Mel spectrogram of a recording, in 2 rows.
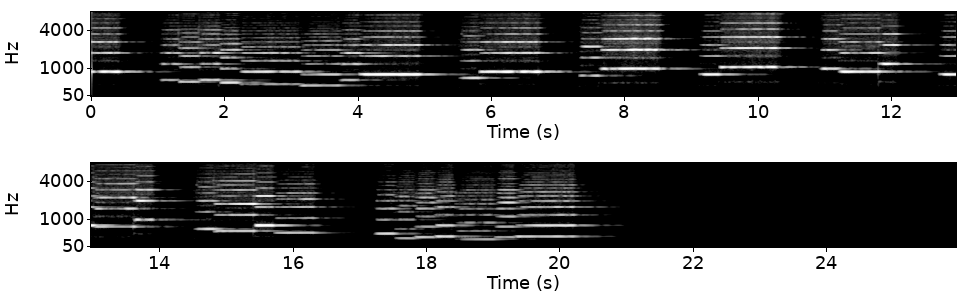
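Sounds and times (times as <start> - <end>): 
flute in pastorale duet: 0.0 - 16.6, 17.3 - 20.7.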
